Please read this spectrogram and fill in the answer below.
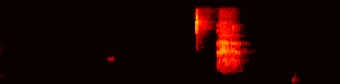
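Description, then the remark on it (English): A short slurping sip of coffee from a mug, a brief airy draw followed by a breathy exhale, then a soft low knock as the mug is set down in otherwise quiet surroundings. “If you if you're listening at home or driving in the car, you can just imagine that I'm drinking it, or you might be able to hear it. Let me have a quick”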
